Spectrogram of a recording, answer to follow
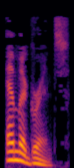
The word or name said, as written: emigrants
